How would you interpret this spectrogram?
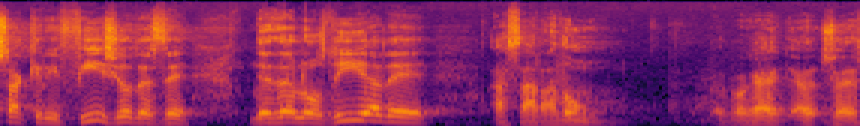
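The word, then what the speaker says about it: Esar-hadón: a Él ofrecemos sacrificios desde los días de Azaradón, porque se pronuncia así, por Sargón II, rey de Asiria, que nos hizo venir aquí.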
